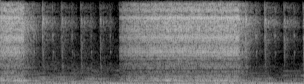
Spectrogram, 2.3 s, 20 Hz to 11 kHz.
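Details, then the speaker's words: Homemade taser on a 12 V DC supply: 555 chip switches a relay through a MOSFET, clicking constantly; pressing the side button raises the frequency and lights the neon lamp. Chatter speeds into a continuous buzz for about a second, then back to clicks; normal. "You can hear it clicking. That is because the 555 chip is switching the relay through the MOSFET, and it just does that all the time whenever it's plugged in."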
